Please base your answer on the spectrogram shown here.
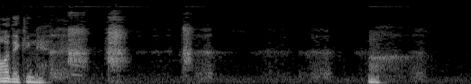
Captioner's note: breath shuddering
